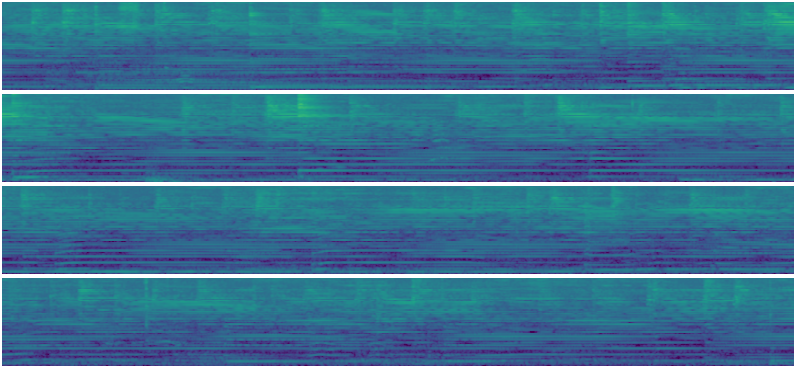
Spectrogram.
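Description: Rudra veena playing a slow dhrupad alap in Raga Malkauns: low notes held long and bent in slow pitch glides, with scattered string plucks.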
